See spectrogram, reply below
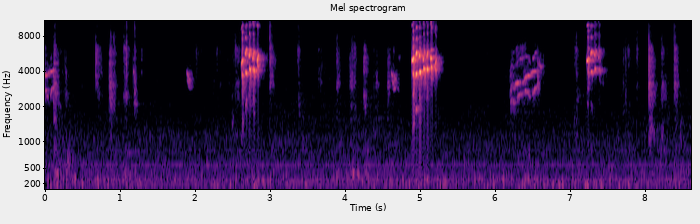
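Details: Caged red-fronted serins at the start of their moult give short, high, twittering chirps, a few louder bursts spaced one to two seconds apart, with faint soft rustling between.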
